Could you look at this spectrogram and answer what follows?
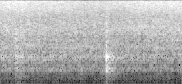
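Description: Small chicken cubes fry in oil, giving a continuous soft sizzle with one brief scrape of a stirring spoon midway, close and moderately quiet.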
